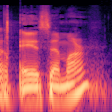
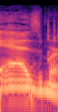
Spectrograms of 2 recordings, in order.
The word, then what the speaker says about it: ASMR: ASMR? – Yeah, yeah. – I think you say the letters. You don't say asthma.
